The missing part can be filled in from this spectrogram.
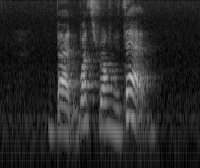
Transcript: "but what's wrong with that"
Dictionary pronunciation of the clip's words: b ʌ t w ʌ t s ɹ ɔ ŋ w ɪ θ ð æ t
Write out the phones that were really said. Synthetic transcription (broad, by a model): b ʌ t w ʌ t s ɹ ɔ ŋ w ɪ ð æ t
